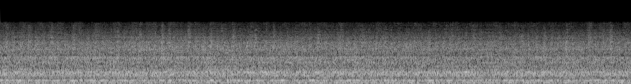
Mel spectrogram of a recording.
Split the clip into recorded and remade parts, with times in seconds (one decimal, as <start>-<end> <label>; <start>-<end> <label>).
0.0-1.8 recorded; 1.8-2.6 remade; 2.6-6.3 recorded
